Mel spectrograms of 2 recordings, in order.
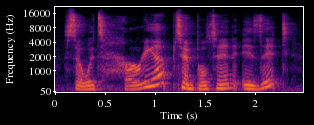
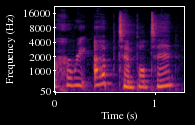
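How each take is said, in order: First: Mocking imitation of Wilbur. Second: Much higher, pressing and anxious; urgent plea. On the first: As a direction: parrot him to make fun. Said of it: "He began imitating Wilbur's voice". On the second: A narrator's reading. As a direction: rush him along. Wilbur begs the rat urgently.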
